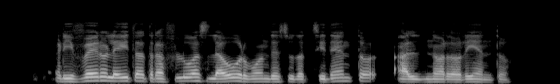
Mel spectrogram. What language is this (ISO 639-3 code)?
epo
